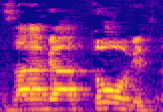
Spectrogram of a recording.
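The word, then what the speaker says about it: заготовить: Hier spricht man einfach Zagatovit. Also ich glaube mehr A.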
